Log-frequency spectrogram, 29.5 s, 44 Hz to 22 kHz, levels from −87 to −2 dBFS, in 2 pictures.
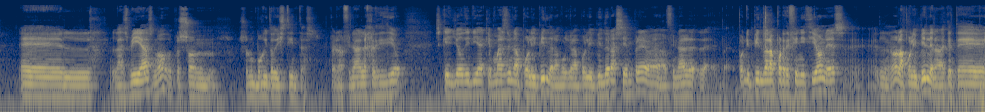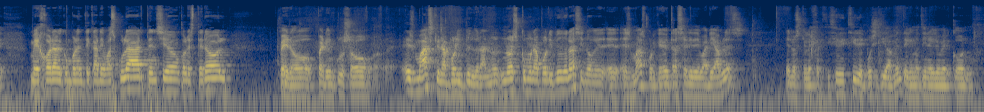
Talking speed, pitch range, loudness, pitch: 170 wpm, 100-125 Hz, -28 LUFS, 105 Hz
